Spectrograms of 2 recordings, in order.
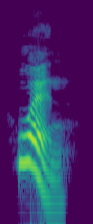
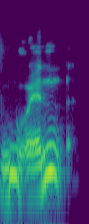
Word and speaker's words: Nguyen: It's pronounced Nguyen, and the beginning of that is kind of like the end of ing, just carried on. It's just a weird way to pronounce those letters, and if your tongue touches the roof of your mouth, you're probably pronouncing it incorrectly.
